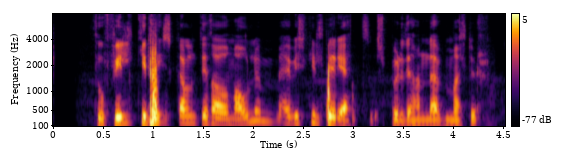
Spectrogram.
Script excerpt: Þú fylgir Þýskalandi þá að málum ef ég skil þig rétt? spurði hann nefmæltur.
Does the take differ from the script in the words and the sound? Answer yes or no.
no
